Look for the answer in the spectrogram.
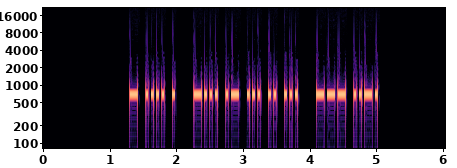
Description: Morse code, heard as a keyed tone, about 29 wpm, 700 Hz. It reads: THE BASIS OF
